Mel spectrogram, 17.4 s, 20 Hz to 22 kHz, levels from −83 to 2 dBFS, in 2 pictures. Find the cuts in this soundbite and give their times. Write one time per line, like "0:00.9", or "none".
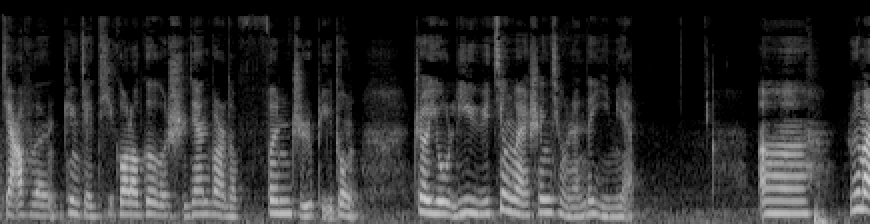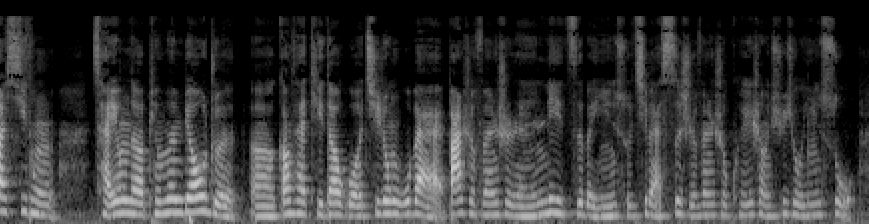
0:11.1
